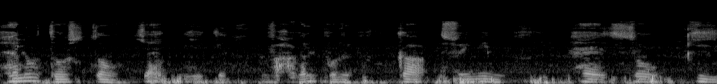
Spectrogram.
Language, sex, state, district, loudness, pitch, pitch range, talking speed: Hindi, male, Bihar, Bhagalpur, -30 LUFS, 115 Hz, 110-130 Hz, 90 wpm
